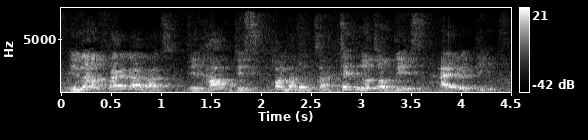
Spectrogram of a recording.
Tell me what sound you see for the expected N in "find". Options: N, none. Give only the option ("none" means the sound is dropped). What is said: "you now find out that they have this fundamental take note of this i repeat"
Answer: none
